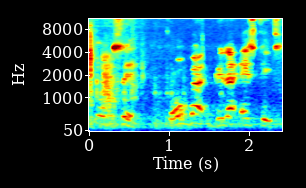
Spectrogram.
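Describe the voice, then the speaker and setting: Amid noticeable background noise, a woman speaks at a moderate pace in a fairly high pitch with lively intonation. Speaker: caller. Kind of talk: call-in opinion.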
